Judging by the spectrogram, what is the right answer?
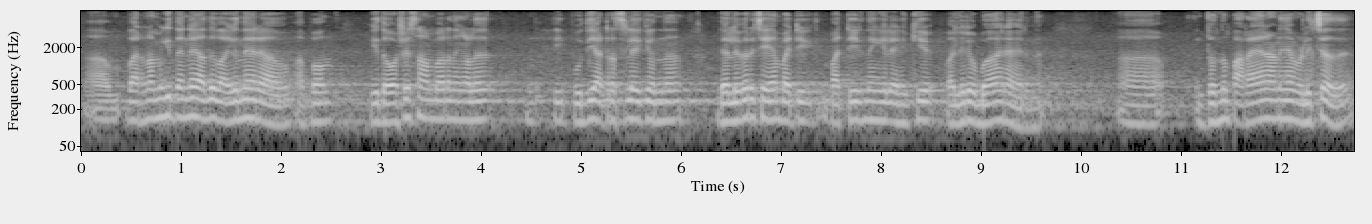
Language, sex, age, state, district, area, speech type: Malayalam, male, 18-30, Kerala, Thiruvananthapuram, rural, spontaneous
